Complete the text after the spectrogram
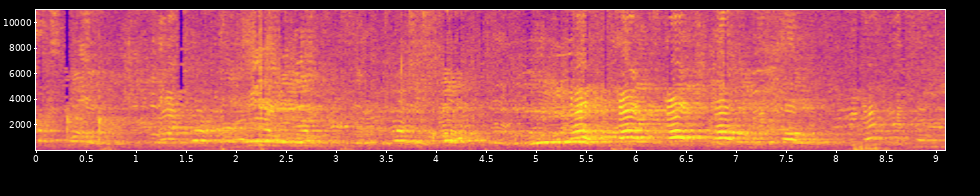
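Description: Two grapplers in gis scuffle and shift their weight on a mat.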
